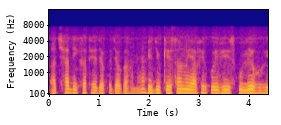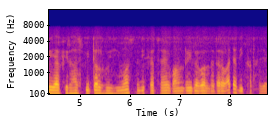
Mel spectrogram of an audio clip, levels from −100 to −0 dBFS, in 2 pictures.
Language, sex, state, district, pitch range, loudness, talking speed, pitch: Chhattisgarhi, male, Chhattisgarh, Balrampur, 115-135 Hz, -18 LUFS, 200 wpm, 125 Hz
